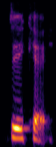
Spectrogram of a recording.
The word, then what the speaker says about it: Dike: try to call it Dyke but it's pronounced as it's spelled d-i-k-a-d-a-k-e-d-k DK yeah you know what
